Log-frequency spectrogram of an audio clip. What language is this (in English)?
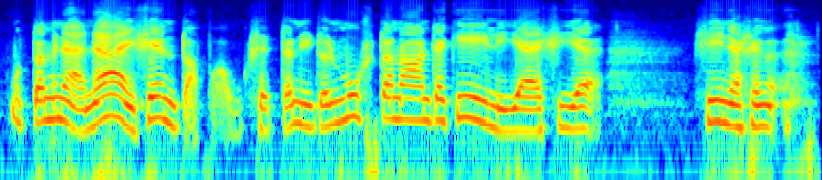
Finnish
